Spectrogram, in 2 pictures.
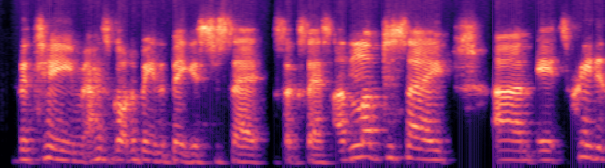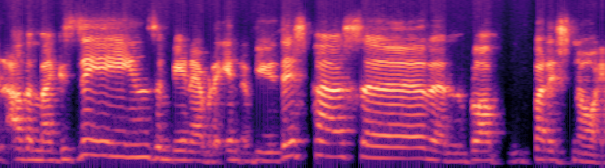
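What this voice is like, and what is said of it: Slightly hoarse, croaky voice. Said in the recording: “I've got a little frog in my throat today”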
